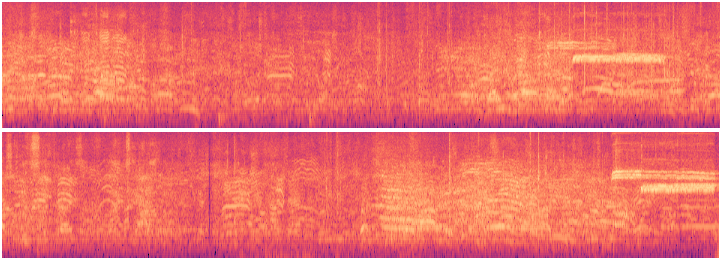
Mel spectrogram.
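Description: Young men shout and cheer outdoors.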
